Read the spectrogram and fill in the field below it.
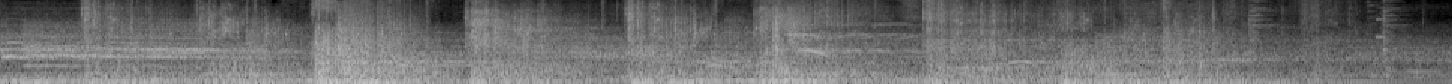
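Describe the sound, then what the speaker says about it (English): Explosions go off behind the player in the Amnesia VR game, a series of loud booms and heavy thuds at uneven intervals, close and forceful, with mechanical clatter between them and some faint speech. "Things are exploding behind me."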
